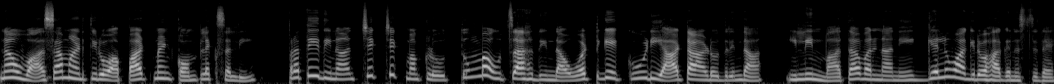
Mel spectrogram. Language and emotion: Kannada, happy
